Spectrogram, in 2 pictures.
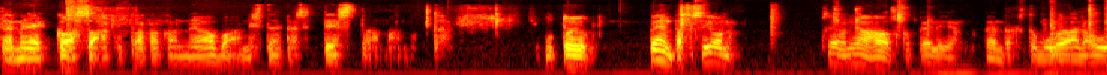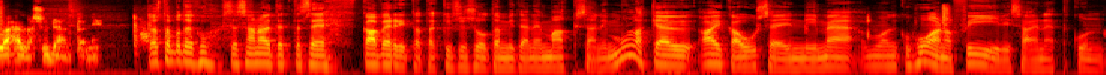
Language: Finnish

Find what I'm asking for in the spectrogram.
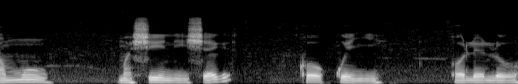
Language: Kalenjin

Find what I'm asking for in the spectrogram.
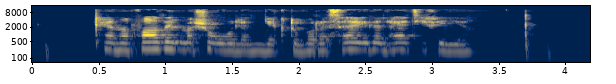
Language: Arabic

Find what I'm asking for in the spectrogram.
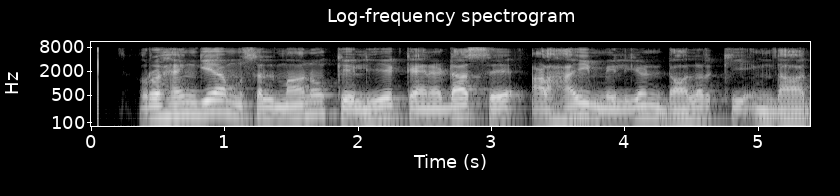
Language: Urdu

